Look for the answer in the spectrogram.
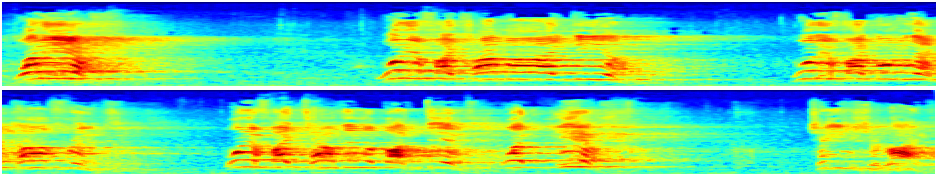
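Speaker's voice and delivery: loud, high rallying cry; ringing what if called to a crowd; proclaiming what if. Shown as a demonstration. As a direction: shout it like a leader daring you to try. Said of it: "I said something every great leader has to say".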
